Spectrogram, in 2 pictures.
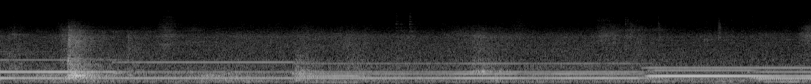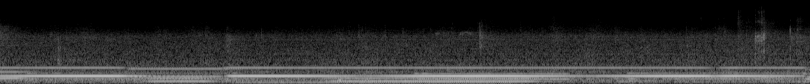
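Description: Organ playing slow, sustained chords, the held notes shifting every second or two, with no singing.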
